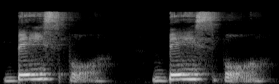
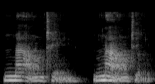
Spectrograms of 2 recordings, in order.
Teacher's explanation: Put the stress on the first syllables.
